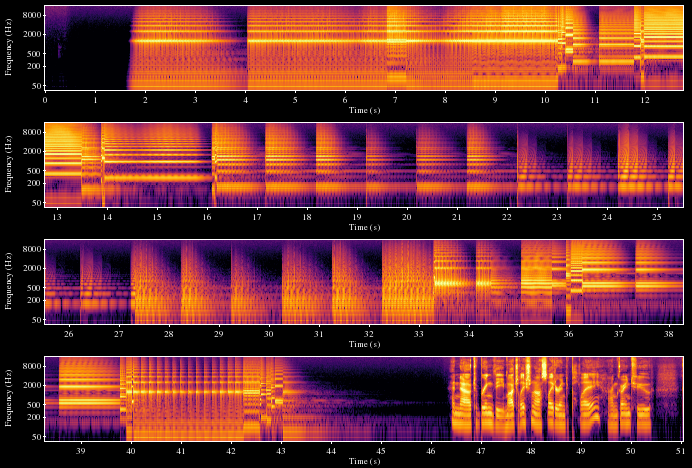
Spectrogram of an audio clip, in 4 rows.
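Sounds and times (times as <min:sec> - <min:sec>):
synthesizer gated notes: 0:01.7 - 0:44.8
synthesizer tones jumping pitch: 0:30.3 - 0:44.2.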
